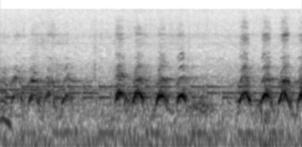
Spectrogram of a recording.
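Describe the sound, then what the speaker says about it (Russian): Several dogs bark outdoors in a loose series of yelping barks, moderately near and bunched toward the end, with no talk over them. "сейчас собаки сбегутся"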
